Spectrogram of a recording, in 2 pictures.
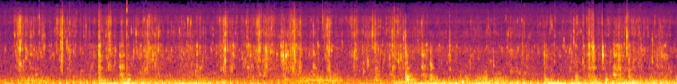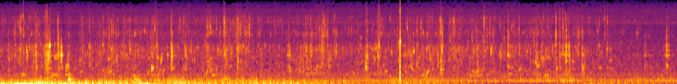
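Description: Water lapping and splashing around a small outrigger canoe, with scattered small clicks and a low wind rumble on the microphone. It is louder in the first half and eases off toward the end.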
